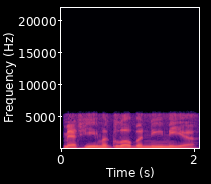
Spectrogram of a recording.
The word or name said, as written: methemoglobinemia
